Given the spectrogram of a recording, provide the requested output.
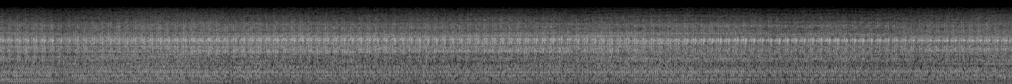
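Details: J20A engine, 2010, cold idle: sharp, very regular metallic knock about four per second. Knock began near 10,000 km and worsened after oil changes; valves, compression and oil pressure were fine. Cause: scored crankshaft journal on cylinder 3; short block replaced.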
